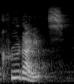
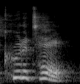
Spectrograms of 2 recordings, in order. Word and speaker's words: crudité: It looks like crudites. It's crudité. Crudité. It's a French word.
